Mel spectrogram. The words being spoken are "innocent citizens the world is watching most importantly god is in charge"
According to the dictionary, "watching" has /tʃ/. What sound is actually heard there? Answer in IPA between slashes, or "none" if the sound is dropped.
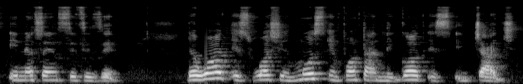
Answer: /ʃ/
